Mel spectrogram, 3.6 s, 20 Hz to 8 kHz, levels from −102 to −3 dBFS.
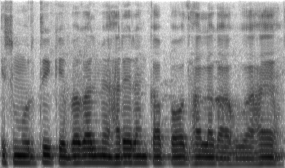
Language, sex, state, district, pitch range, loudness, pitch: Hindi, male, Jharkhand, Garhwa, 110-120 Hz, -12 LUFS, 115 Hz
